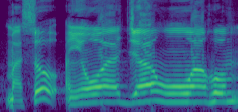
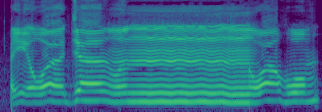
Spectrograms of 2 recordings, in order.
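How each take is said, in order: First: The n merges into w without any nasal sound. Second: The n is nasalized but not merged into w. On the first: "masuk tapi tak dengung, pun salah juga" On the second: "dengungnya ada, tetapi kita tak idghamkan dia, pun tak betul juga"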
